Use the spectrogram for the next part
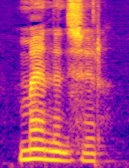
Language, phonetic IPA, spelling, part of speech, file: Ukrainian, [ˈmɛned͡ʒer], менеджер, noun, Uk-менеджер.ogg
- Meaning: manager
